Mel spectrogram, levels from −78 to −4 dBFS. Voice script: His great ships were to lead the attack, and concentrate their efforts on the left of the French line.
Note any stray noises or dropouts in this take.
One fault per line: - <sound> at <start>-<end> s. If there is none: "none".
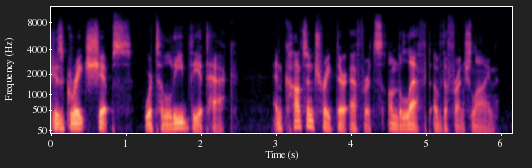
none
